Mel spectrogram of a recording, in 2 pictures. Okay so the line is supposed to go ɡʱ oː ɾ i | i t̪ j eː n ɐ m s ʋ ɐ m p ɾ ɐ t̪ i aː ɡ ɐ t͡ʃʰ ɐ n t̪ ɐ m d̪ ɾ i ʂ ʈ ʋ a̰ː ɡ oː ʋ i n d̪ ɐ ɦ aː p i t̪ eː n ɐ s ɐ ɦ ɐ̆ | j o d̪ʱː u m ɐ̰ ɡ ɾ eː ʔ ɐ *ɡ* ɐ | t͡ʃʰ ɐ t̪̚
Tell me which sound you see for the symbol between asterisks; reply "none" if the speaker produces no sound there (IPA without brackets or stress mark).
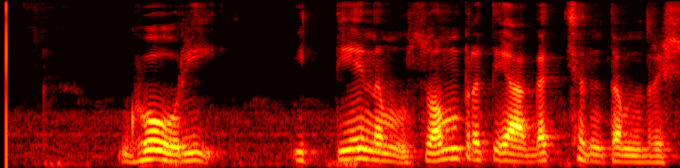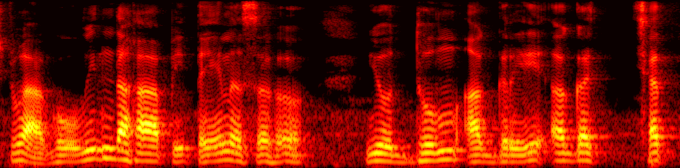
ɡ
